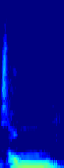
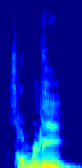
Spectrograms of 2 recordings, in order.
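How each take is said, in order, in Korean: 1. 가운데 자음 둘 다 바뀌어요. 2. 앞쪽 가운데 자음 하나만 바뀌어요. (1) "자연스럽게 하면 뭐가 되냐면 섭리가 돼" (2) "섬리 이거 되게 이렇게 의도하고 발음해야 되지 않아?"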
